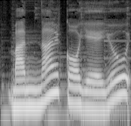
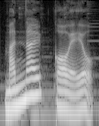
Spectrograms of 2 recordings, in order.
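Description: First: It is read just as it is spelled. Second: It is said the way natives pronounce it. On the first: "When spoken" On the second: "is pronounced"

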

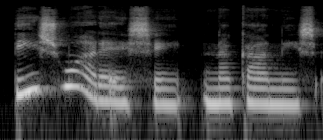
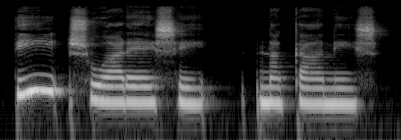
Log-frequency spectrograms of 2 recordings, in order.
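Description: First: It is spoken at a natural, faster pace. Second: It is spoken at a slow pace. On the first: "a more natural speed" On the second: "One time slowly"

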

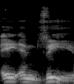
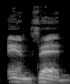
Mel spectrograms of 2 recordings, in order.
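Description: First: The last letter is pronounced zee. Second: The last letter is pronounced zed. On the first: "A-N-Z is what I say" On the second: "Z meaning Z in, you know, Australian and British English"

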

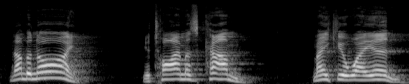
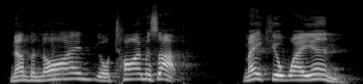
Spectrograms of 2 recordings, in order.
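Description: First: It is said more loudly. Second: It is said at a normal, softer volume.

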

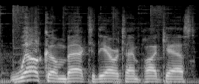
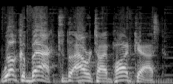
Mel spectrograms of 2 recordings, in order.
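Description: First: It is said in a plain, ordinary way. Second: It is said in a hyped YouTuber style.

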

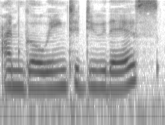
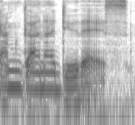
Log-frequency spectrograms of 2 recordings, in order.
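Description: First: 'Going to' is said in full as two words. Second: 'Going to' is reduced to one word, 'gonna'. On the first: This is the careful, formal form. The speaker calls it wrong. "we don't generally say" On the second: This is the casual, informal form. The speaker calls it right. "We say I'm gonna do this, if you're speaking informally"

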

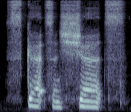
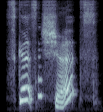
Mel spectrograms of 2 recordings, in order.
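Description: First: It is spoken with anger. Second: It is spoken with surprise. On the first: "Now angrily" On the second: "Now we'll say it with surprise"

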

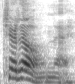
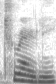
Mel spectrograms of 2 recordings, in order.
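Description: First: The name is said with an Italian accent. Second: The name is said with an English accent. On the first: "So it's Cerone" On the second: "as you might say in English"

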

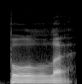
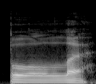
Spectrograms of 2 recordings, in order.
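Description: The two takes are said the same way.

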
